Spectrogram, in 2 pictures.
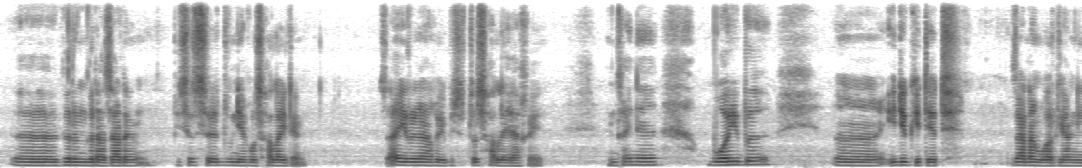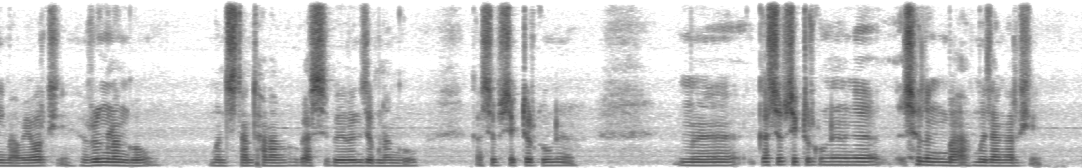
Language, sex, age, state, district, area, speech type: Bodo, male, 30-45, Assam, Kokrajhar, rural, spontaneous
